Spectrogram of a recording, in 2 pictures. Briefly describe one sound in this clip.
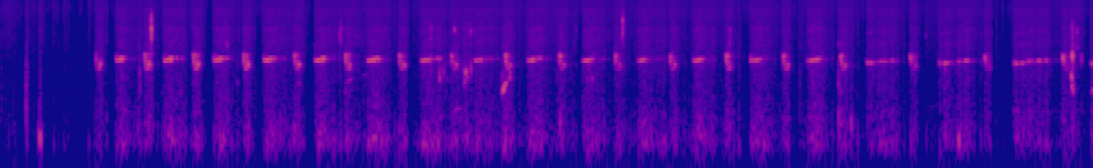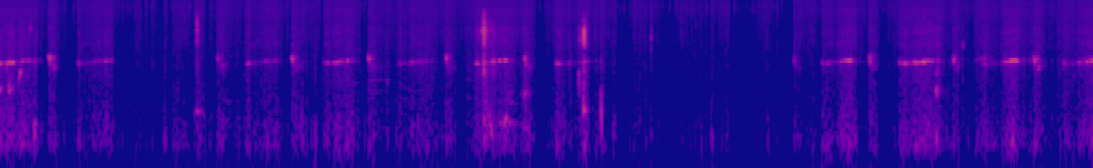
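A fishing reel clicks rapidly as line is wound in.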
